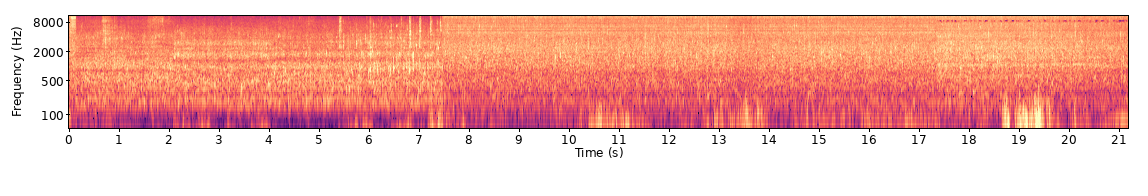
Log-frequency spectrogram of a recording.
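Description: Small rocky stream running over stones: a steady rush and babble of water. A few light clicks come in the first seven seconds or so, and brief low thumps near the end.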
